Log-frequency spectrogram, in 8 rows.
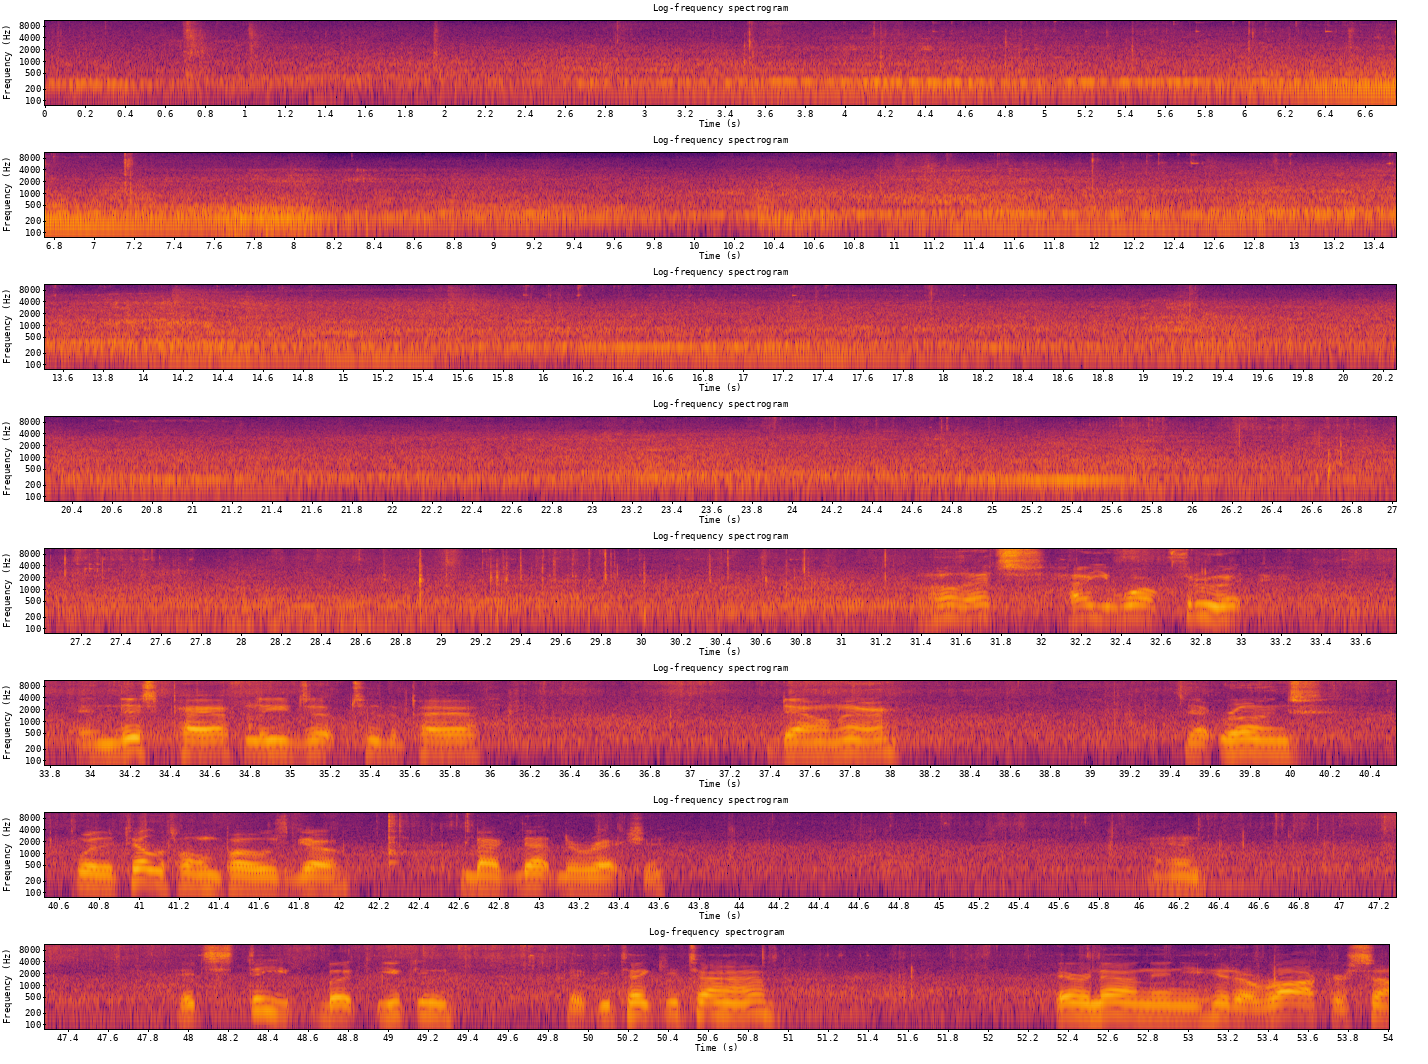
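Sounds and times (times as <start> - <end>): walking through brush: 0.0 - 7.2, 23.3 - 41.5, 43.6 - 52.8
vehicle engines droning: 0.0 - 54.0.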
